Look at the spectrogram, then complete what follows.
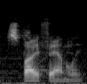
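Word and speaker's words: Spy × Family: yeah bradford walker says the x is not pronounced spy family spy family yeah and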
